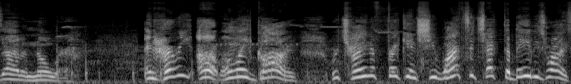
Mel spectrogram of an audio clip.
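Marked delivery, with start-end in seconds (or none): 1.4-5.7 high, hurried imitation of a pushy woman; pushy woman at a kids' ride, mocked high and hurried; mock impatient Karen. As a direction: imitate her rushing everyone. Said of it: "Starts talking to me like this".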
